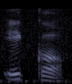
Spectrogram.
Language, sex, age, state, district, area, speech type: Odia, male, 45-60, Odisha, Malkangiri, urban, read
